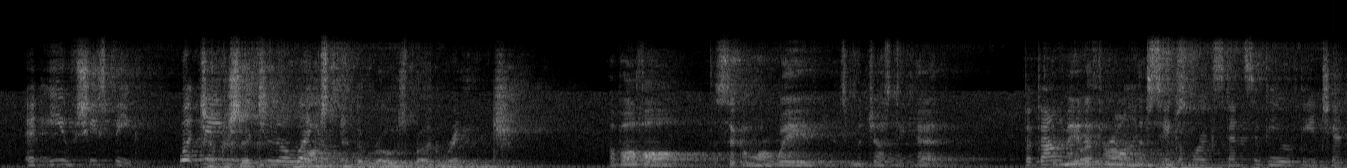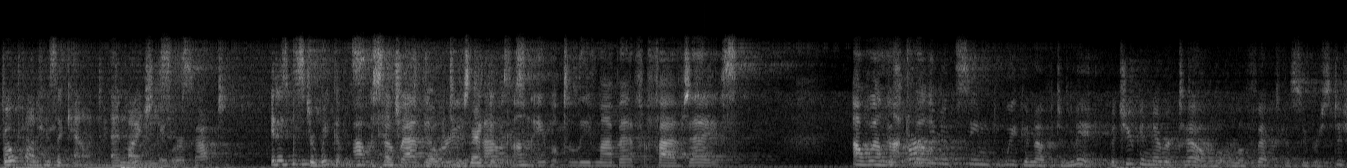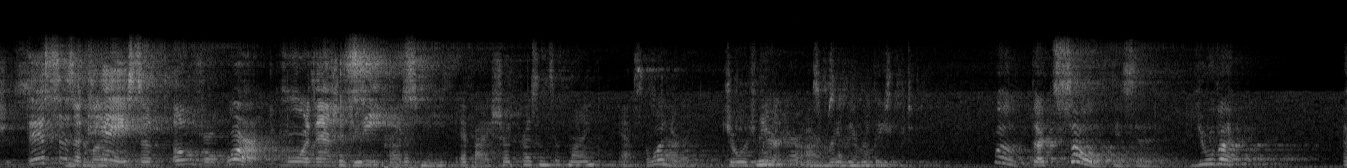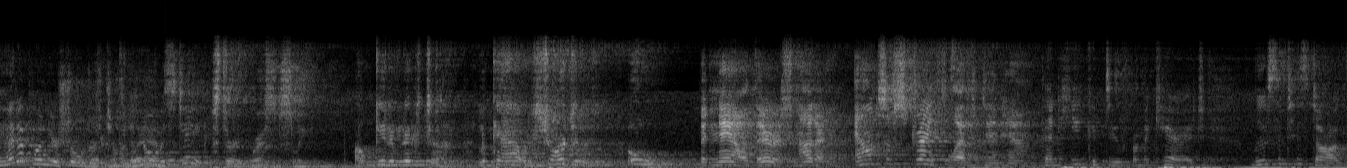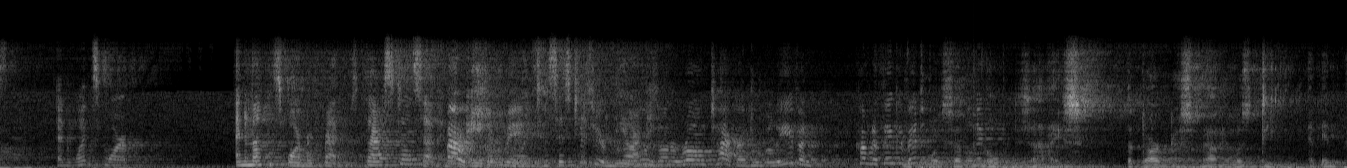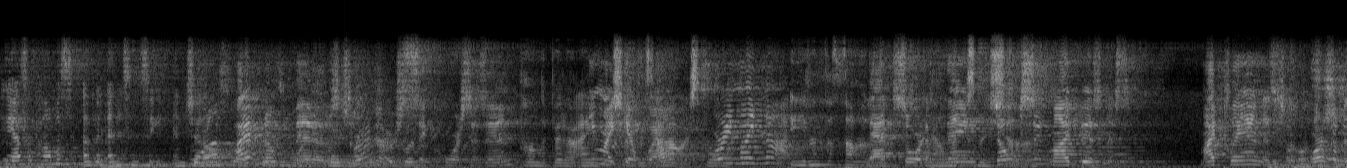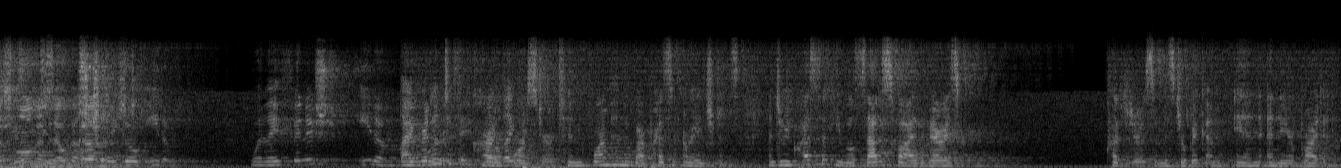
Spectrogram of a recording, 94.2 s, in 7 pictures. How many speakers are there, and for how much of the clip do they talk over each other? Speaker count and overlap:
nine, about 32%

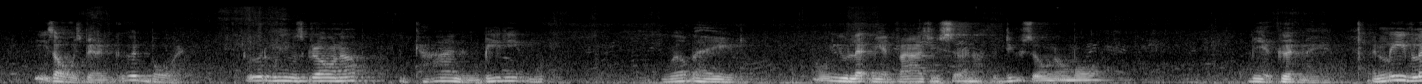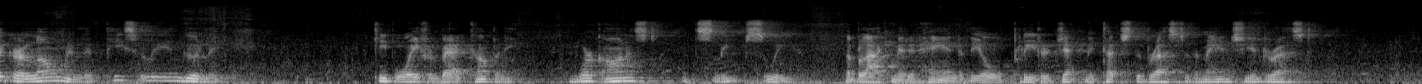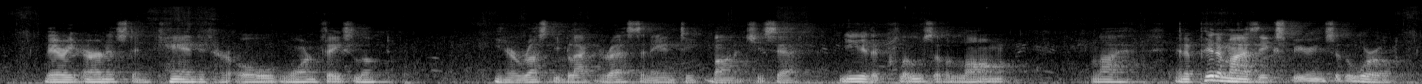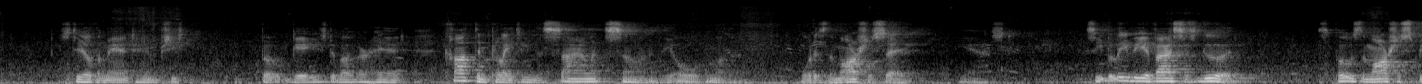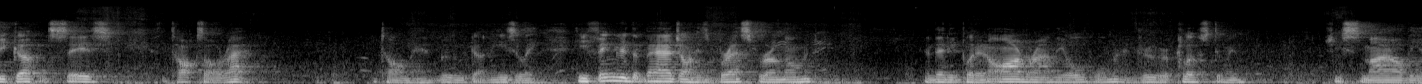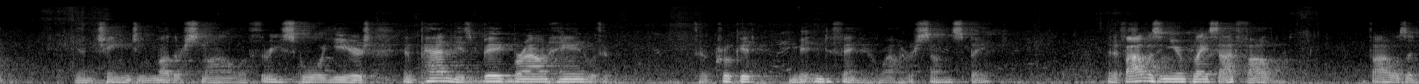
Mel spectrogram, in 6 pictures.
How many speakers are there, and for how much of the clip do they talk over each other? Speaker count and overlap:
one, no overlap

